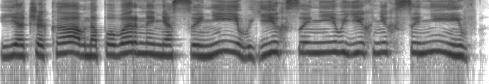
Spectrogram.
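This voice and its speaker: In an audiobook, a woman voices a male captain possessed by an ancient vengeful city. She speaks slowly and solemnly, her voice sitting high with fairly even intonation.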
